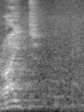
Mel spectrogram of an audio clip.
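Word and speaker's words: write: यहां पे क्या है राइट राइट के अंदर क्या है जी जी साइलेंट है एच भी साइलेंट ही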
